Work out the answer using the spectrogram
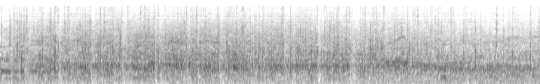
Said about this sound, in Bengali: একবার ওর জন্য জোরে তালি হোক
